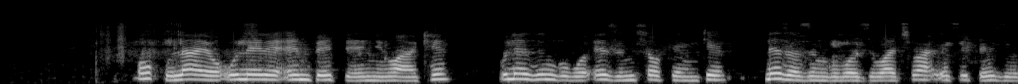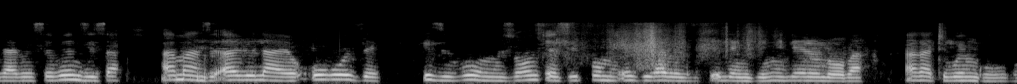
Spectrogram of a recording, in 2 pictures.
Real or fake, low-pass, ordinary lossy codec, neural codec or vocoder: real; 7.2 kHz; AAC, 48 kbps; none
